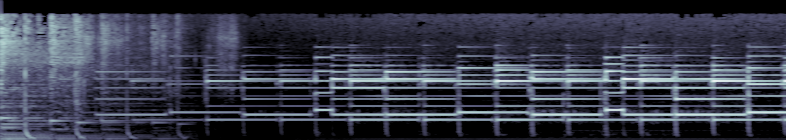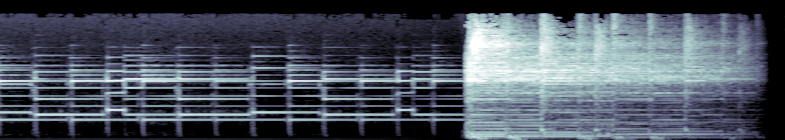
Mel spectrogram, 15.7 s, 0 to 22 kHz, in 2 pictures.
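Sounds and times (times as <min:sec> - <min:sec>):
clean chiming guitar riff of a rock song on a radio broadcast in Seoul: 0:00.0 - 0:15.4
loud rock band with distorted guitars and drums: 0:12.5 - 0:15.5.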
